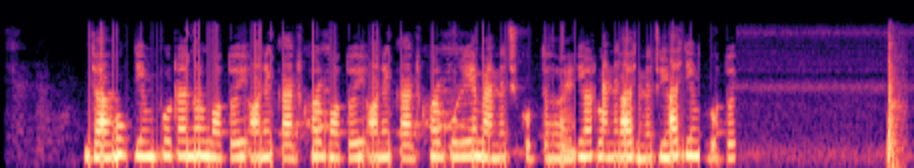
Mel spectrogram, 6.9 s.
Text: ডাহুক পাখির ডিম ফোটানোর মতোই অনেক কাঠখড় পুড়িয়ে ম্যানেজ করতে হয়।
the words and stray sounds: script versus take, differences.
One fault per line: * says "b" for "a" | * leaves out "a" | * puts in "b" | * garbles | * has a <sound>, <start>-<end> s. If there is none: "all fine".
* leaves out "পাখির"
* puts in "মতোই অনেক কাঠখড়"
* garbles
* has a thud, 6.6-6.8 s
